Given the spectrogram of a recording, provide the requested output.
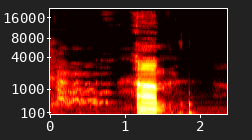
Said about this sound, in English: Oh, now the dog's barking right outside the room. That's real cool.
